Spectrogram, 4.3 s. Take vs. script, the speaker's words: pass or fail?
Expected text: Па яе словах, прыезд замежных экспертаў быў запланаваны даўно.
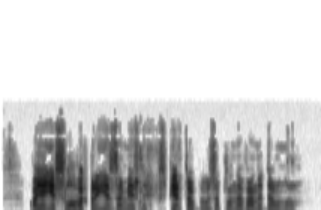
pass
